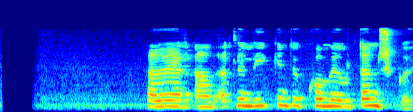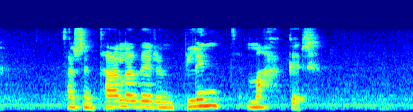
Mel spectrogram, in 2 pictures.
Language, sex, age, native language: Icelandic, female, 60-69, Icelandic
